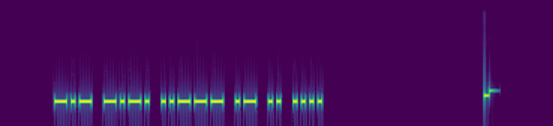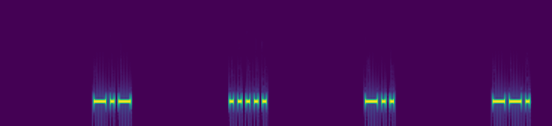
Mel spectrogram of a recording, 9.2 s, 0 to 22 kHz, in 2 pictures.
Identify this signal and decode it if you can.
Morse code, heard as a keyed tone, about 34 wpm, spaced as for 17 wpm, 700 Hz. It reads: KC2AIH K5DG
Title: USA Call Signs - 8x Character Spacing - 35wpm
